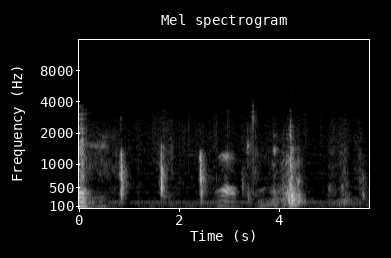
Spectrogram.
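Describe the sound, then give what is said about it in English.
The top right drawer of a wooden bureau being pulled open, with a series of knocks and clunks followed by a longer rattling slide and a final thud, heard mostly on its own. “Look in the top right drawer of the bureau.”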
